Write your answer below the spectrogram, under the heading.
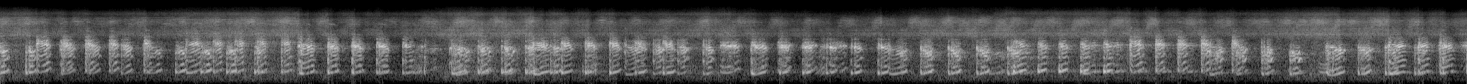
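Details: Olive frogs in a dense, continuous chorus of overlapping short, twangy notes that run together with almost no gaps, backed by a constant high-pitched hiss.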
